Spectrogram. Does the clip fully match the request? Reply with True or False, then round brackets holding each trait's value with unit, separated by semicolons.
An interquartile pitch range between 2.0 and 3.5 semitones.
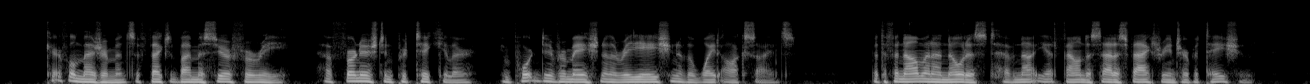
True (3.1 semitones)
